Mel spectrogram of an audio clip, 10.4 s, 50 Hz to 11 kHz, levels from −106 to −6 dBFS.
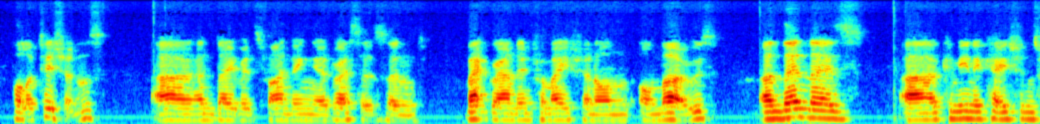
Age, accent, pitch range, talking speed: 40-59, British, 120-150 Hz, 100 wpm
